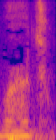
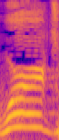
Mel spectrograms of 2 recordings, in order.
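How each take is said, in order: First: It is said quietly and calmly. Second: It is said with loud, fervent energy. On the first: "He calmed down as if bringing it back to the appeal" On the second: "give an evangelistic appeal"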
